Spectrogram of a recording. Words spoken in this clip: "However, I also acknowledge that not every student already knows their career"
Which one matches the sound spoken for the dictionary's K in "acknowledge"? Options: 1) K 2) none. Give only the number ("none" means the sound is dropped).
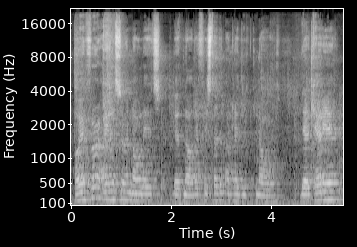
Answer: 2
